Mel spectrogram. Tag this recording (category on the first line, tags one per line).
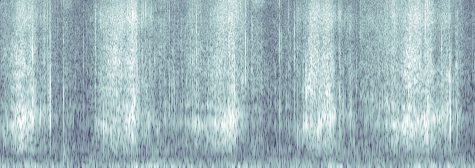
Sound effects > Natural elements and explosions
footsteps
grass
step
steps
walk
walking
